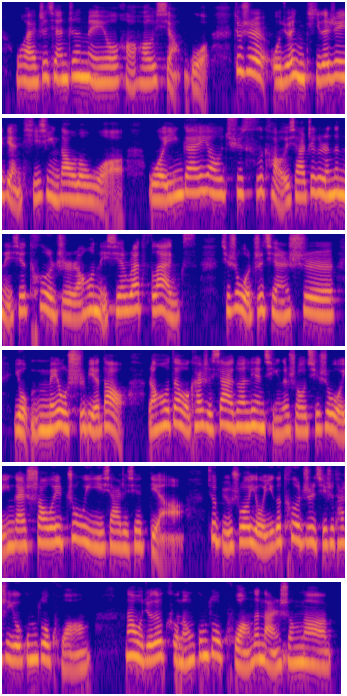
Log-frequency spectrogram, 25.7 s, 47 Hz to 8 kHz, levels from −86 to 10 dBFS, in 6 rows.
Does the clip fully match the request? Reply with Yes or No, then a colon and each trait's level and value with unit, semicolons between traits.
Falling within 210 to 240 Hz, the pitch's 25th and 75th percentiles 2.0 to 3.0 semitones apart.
No: high, 225 Hz; average, 3.7 semitones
